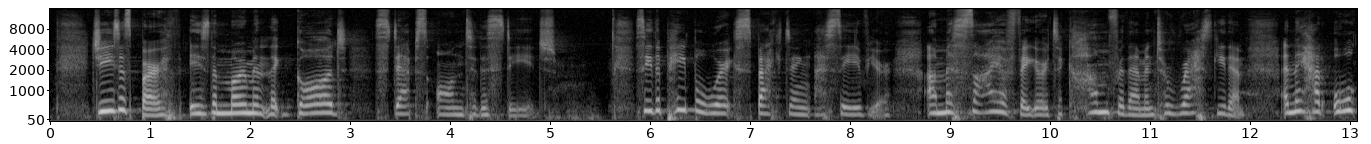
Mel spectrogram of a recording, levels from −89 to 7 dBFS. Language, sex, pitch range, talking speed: English, female, 220-275 Hz, 150 wpm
